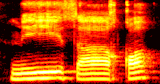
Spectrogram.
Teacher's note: و اذ اخذنا، میم یا زیر می، ثا الف زبر ثا، قاف زبر قا، میثاق، سا کو بھی دبا کے نہیں پڑھتے، اس قاف کو پر پڑھیں گے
